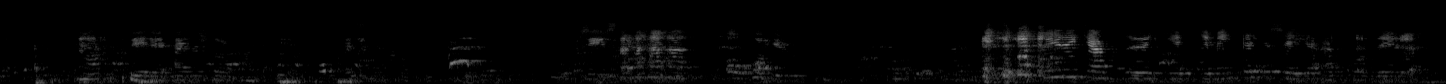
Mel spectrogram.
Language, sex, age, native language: Icelandic, female, 10, Icelandic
